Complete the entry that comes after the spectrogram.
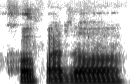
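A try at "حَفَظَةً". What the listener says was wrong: Ha, bukan kho, ha.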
